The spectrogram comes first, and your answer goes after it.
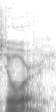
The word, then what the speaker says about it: dour: you obvious right yes of course door all right door door never heard that d o w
